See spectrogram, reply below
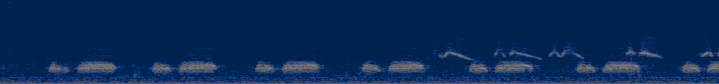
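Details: A captive breeding spotted dove in Ba Vì district, Hanoi, Vietnam, coos steadily. The low phrase is a short note, a short note and then a drawn-out note, repeated about once a second. Faint falling whistled notes come in later.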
